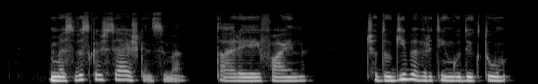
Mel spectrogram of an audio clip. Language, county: Lithuanian, Vilnius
